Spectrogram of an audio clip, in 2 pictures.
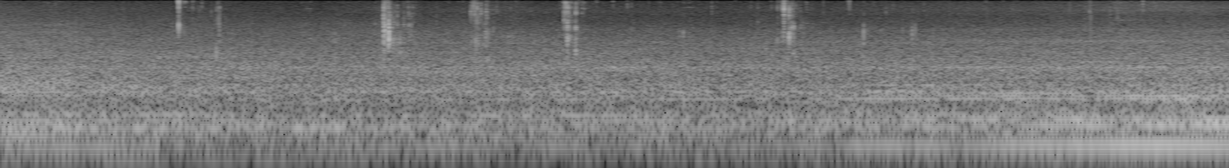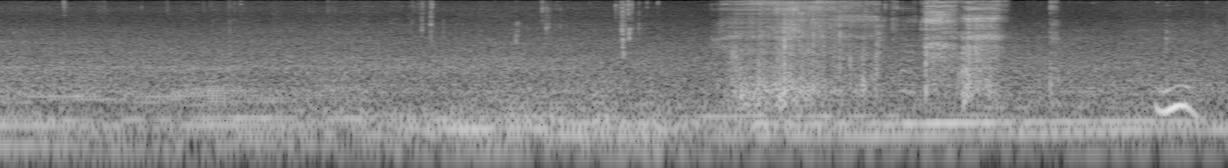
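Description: Close-up eating sounds of chicken adobo and rice eaten by hand: chewing and biting with scattered sharp mouth clicks, and two louder hissing bursts near the end. A short voiced hum rising and falling in pitch comes just before the end and is the loudest sound.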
